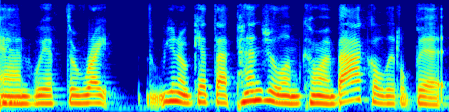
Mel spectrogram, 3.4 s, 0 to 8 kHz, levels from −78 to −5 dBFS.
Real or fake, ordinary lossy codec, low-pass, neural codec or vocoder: real; AAC, 48 kbps; 7.2 kHz; none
